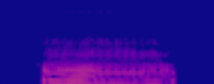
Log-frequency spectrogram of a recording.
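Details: Sleeping Labrador Retriever snoring very loudly, like a person: one long rasping, rumbling breath lasting nearly two seconds, deep and harmonic-rich, then quiet.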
